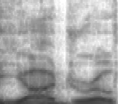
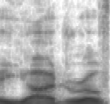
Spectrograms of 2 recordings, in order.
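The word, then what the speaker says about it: Lladró: Eventually, you'll probably be able to recognize a Yadro figure. Now, you may or may not know what a Yadro figure is right now. And by the way, it's not spelled with a Y.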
